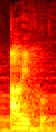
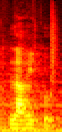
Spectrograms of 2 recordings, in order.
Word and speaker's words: haricot: avec le S précédent ensuite on a le h aspiré même si ce h n'est pas prononcé non plus il empêche les liaisons et les élusions par exemple on va dire le haricot ok on ne peut pas dire l'haricot et donc ne fait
